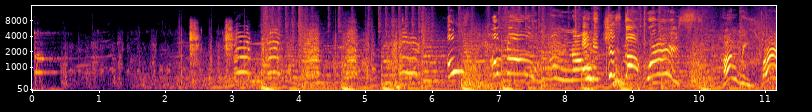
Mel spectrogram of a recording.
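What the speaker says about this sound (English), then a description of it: "Hungry birds? They must have smelled the animal feed." Cartoon geese and fowl honking repeatedly in a noisy flock, loud overlapping calls with thuds and crashes, in a children's animated train series, with character voices around them.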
